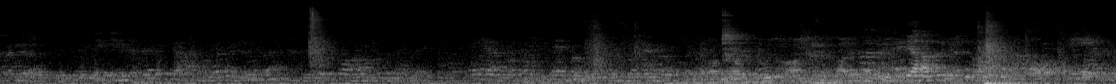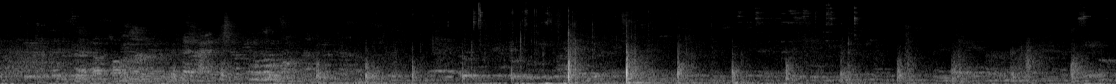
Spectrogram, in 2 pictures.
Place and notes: berlin, rütlistraße: rütli-schule - the city, the country & me: rütli school
polling place in a classroom of the famous rütli school
the city, the country & me: february 13, 2011
Berlin, Deutschland, 13 February 2011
